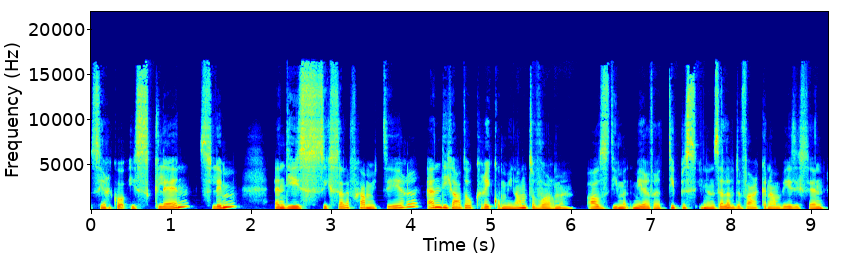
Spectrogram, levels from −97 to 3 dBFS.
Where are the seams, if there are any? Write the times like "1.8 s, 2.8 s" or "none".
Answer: 1.3 s, 4.2 s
